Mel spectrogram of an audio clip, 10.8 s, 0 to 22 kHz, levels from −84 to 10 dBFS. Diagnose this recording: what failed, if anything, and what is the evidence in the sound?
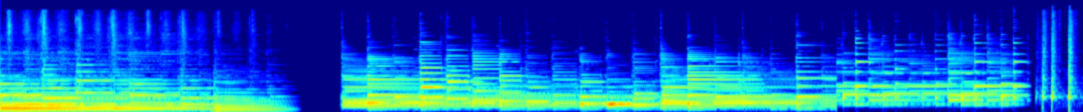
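Audio read two samples at a time (double speed), from 8.36 s to 10.84 s, a sample-format conversion fault. The sound runs twice as fast and a full octave higher, 12 semitones. Pairs of samples are being consumed as single frames.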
